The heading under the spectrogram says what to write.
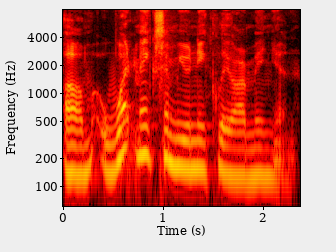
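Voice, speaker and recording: Gravelly-voiced male interview host. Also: medium pitch, expressive, normal speed, dark tone. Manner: courteous, with fillers and repetitions. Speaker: radio show host, interviewer. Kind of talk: interview questions.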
